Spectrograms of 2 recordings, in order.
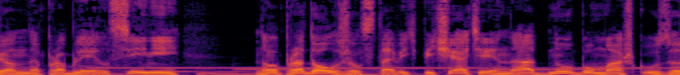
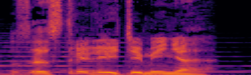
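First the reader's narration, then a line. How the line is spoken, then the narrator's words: Doomed groan. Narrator (Russian): обреченно простонал Синий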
